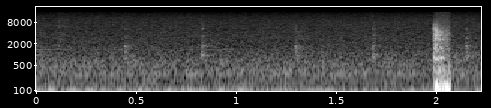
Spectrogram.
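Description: Faint, regular ticking of a clock, about two ticks a second, over a low steady hum.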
